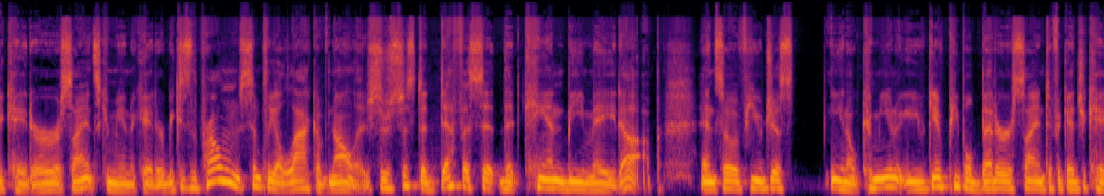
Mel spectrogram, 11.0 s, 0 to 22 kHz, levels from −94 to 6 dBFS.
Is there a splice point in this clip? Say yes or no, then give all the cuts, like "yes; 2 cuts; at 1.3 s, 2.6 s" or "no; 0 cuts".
no; 0 cuts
